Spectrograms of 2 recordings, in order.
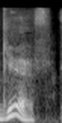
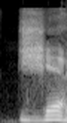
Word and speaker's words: GIF: Number two, how can you pronounce it GIF? – Excuse me, GIF. There you go.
